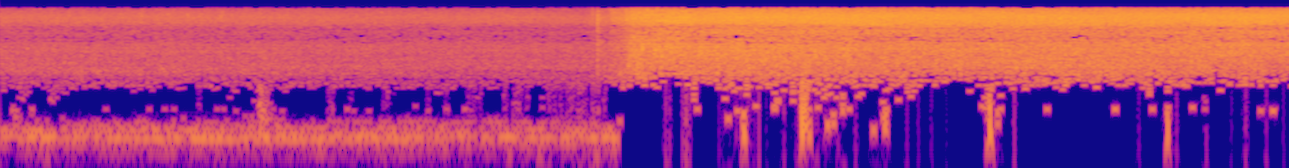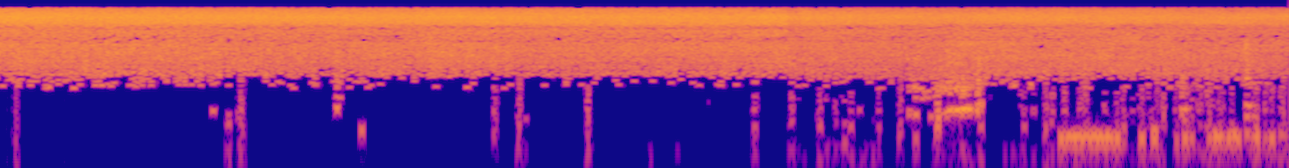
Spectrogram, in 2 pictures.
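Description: Chopped shallots, garlic and red chilli sizzling softly in oil in a wok. About four and a half seconds in, a little water goes into the hot oil and the sound jumps to a loud, sharp hiss of spitting and steam, which keeps going and eases only slightly.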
